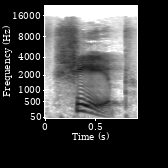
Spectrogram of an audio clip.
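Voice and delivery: "Sheep" with a long, insisted ee; long vowel. Shown as a demonstration. Teacher models long vowels, "Sheep" with a drawn-out ee. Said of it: "vous insistez un peu plus".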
